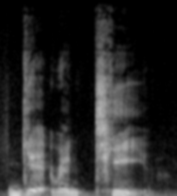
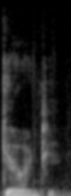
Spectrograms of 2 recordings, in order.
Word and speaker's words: guarantee: we picked up but in this case um emphasize the T like guarantee. And there you have it. Guarantee.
